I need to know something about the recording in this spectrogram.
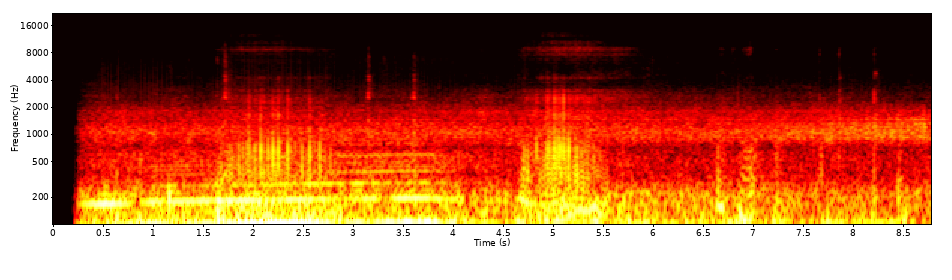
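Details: Sleeping baby, very tired after playing, snoring: low, buzzing snore-like breathing with a rougher noisy breath midway, against a deep rumbling background.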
